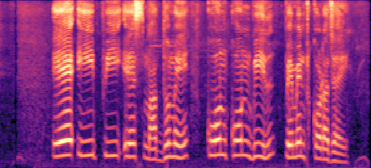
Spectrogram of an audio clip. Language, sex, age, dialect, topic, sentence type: Bengali, male, <18, Rajbangshi, banking, question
